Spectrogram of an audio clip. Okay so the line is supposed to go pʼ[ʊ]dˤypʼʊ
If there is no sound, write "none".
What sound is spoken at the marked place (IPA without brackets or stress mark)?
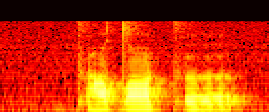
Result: ʊ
